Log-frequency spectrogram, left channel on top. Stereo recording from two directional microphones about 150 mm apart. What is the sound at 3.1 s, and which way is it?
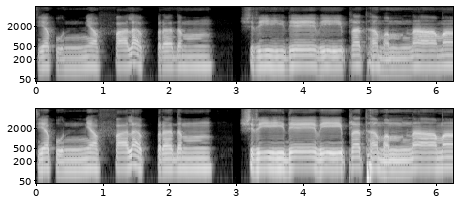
Mantra, 50° right (ahead or behind).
